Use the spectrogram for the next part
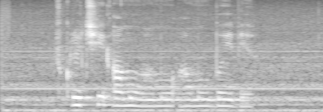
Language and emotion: Russian, neutral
